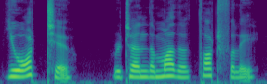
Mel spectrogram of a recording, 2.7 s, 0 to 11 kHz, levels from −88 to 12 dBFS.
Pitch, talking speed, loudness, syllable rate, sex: 200 Hz, 155 wpm, -16 LUFS, 5.5 syllables/s, female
